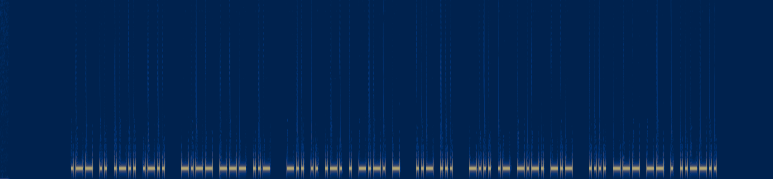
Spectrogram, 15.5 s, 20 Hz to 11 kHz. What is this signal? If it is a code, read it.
Morse code, heard as a keyed tone, about 25 wpm, 700 Hz. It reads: WILL YOU DIRECT US BACK HOME?
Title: Sentences from Top 1000 Words - Review Part 2 - 25wpm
